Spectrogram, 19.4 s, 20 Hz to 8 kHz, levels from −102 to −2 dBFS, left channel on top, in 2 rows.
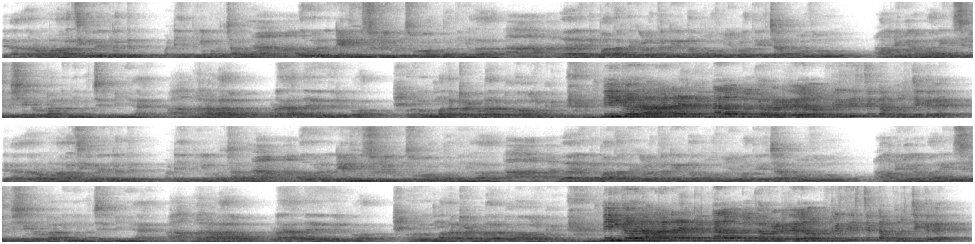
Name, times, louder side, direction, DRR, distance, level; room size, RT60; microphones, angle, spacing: voice 1, 0.0-1.4 1.6-2.6 2.9-5.0 5.5-8.3 8.8-11.2 11.6-13.4 13.7-15.7, equal, 35° left, -4 dB, 1.0 m, -28 dB
voice 2, 2.5-2.9 5.0-5.8 8.7-9.1 11.4-11.8 13.6-14.2 15.7-19.1, right 1 dB, 30° right, -4 dB, 0.9 m, -23 dB
5.9 x 2.5 x 3.0 m, 1.5 s
head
